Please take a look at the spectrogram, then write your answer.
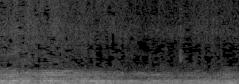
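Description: Dense, continuous buzzing of many honeybees inside a hive, a steady droning hum without breaks.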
